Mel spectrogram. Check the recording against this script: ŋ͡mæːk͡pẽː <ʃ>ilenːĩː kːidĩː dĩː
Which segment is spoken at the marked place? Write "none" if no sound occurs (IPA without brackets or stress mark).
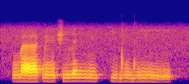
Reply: ʃ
